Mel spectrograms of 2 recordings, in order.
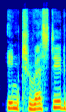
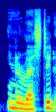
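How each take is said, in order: First: Interested in British English with the first t said clearly; interested said slowly with a British t; British pronunciation. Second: Interested in American English with the first t dropped, inresteɖ; interested said slowly with an American dropped t; American pronunciation. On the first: Teacher showing the British interested. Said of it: "British". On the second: Teacher showing the American interested. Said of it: "American". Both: Shown as a demonstration.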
